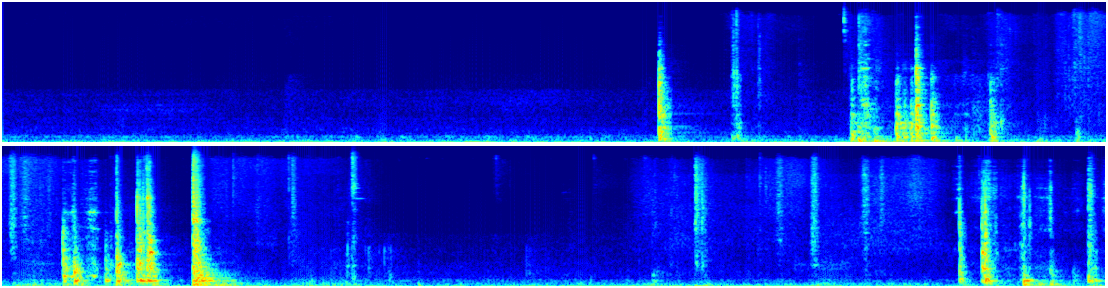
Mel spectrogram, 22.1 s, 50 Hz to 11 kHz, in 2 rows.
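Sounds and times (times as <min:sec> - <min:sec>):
wooden knocks and clunks: 0:06.6 - 0:07.6, 0:08.4 - 0:13.7, 0:20.6 - 0:22.0.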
